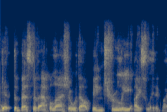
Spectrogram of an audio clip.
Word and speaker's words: Appalachia: But like, you know, I mean, you mentioned that you live in, I want to say Appalachia. Is that how it's pronounced? Yeah.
